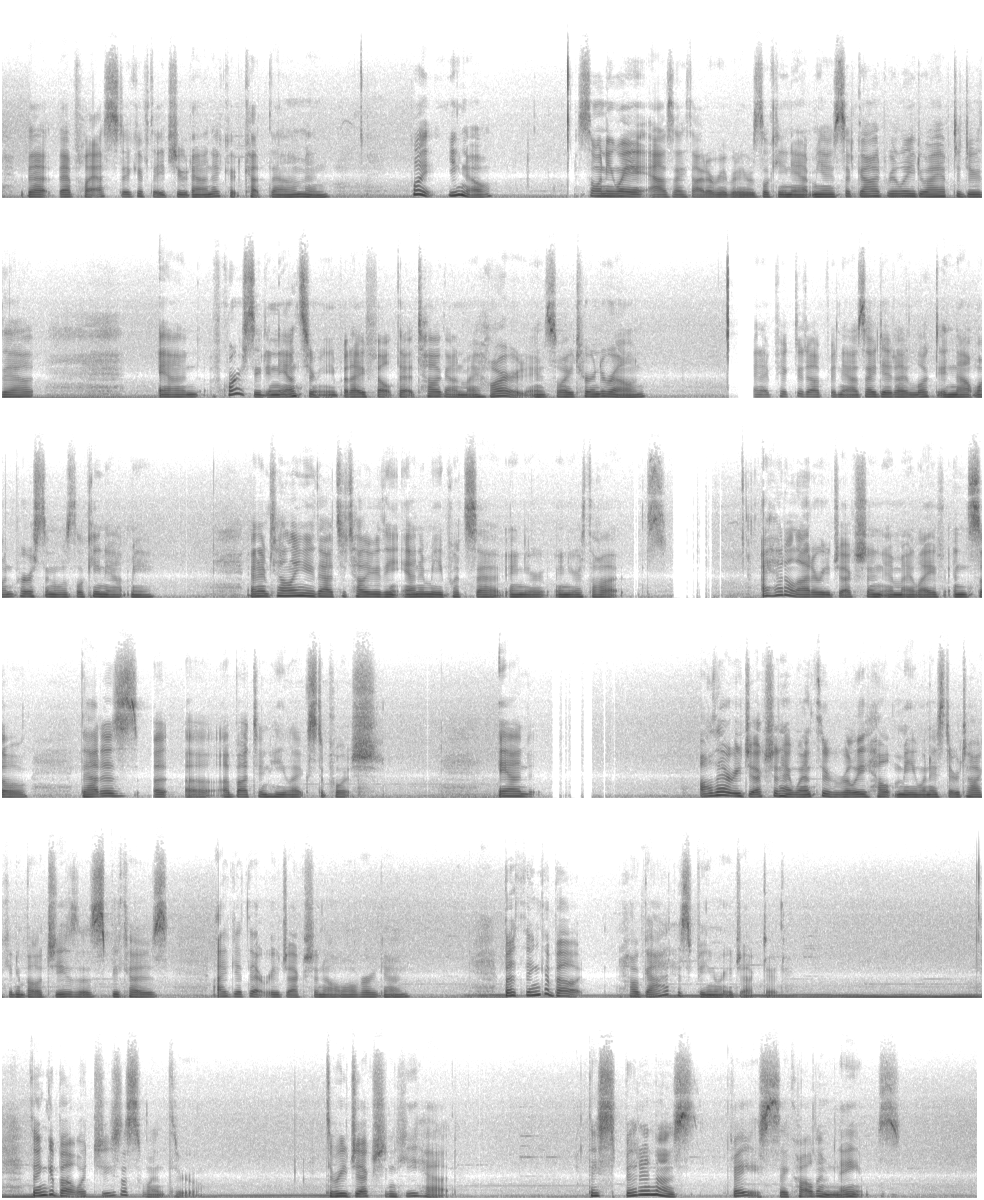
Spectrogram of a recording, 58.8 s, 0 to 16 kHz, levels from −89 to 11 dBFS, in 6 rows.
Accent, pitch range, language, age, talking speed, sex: American, 150-180 Hz, English, 50-69, 165 wpm, female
